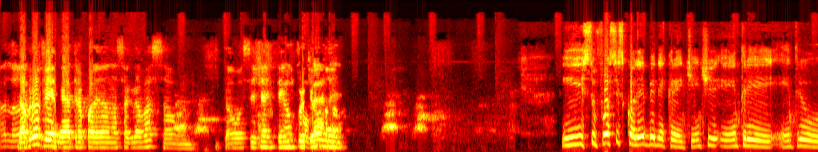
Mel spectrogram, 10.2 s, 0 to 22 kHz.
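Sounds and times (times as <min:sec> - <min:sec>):
speech: 0:00.0 - 0:04.4, 0:07.0 - 0:10.2
dog barking: 0:02.1 - 0:02.8, 0:04.8 - 0:06.5.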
